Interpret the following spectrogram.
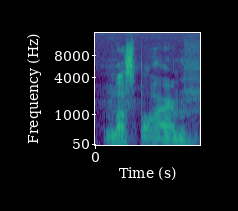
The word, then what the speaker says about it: Muspelheim: Muspelheim. Mucilheim. That's how they pronounce it in the God of War game.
